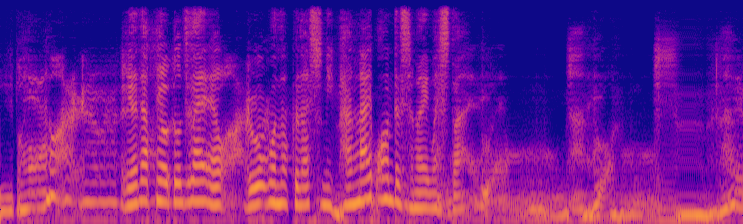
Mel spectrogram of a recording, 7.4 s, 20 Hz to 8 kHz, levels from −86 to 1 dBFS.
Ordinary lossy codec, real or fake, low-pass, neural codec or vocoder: none; fake; 7.2 kHz; codec, 16 kHz, 0.5 kbps, FreqCodec, larger model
